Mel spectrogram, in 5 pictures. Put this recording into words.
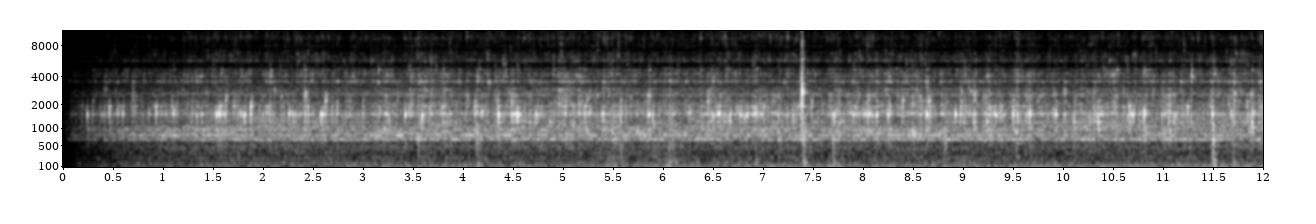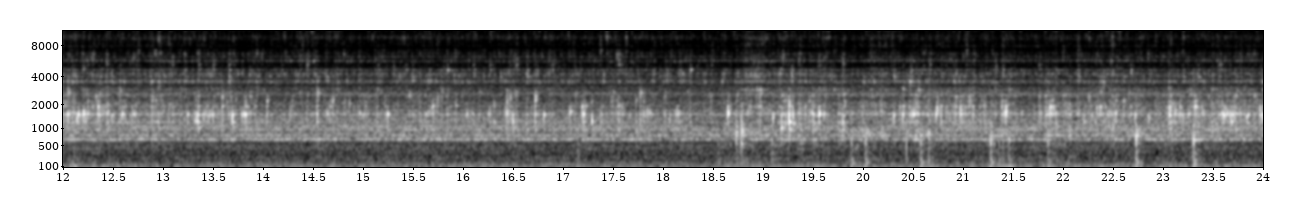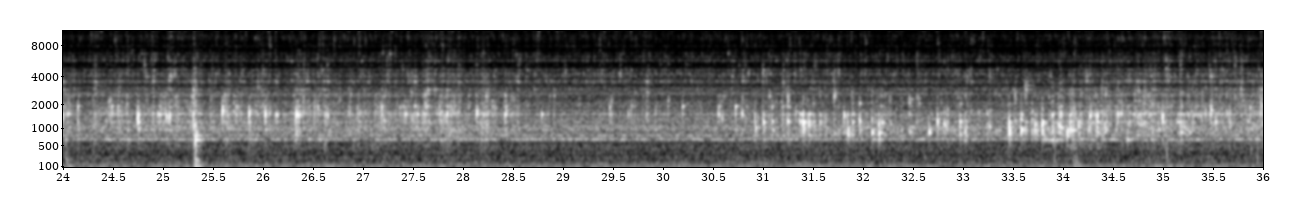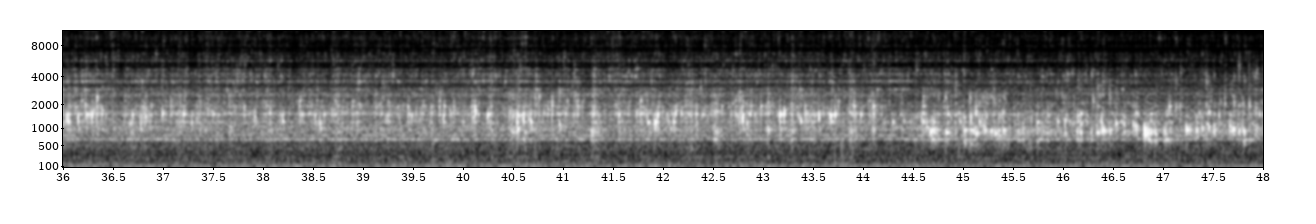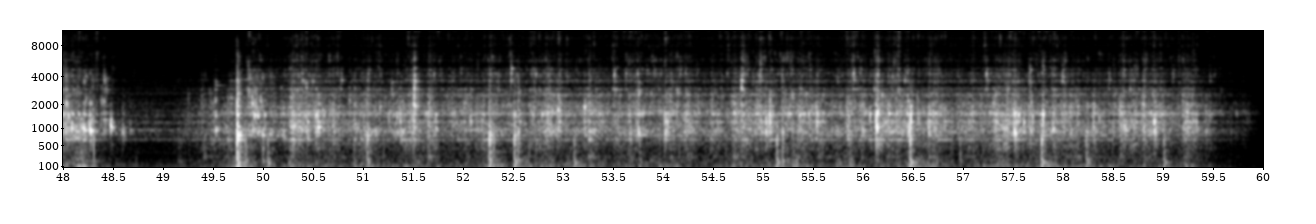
water inflow, contact mic recording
